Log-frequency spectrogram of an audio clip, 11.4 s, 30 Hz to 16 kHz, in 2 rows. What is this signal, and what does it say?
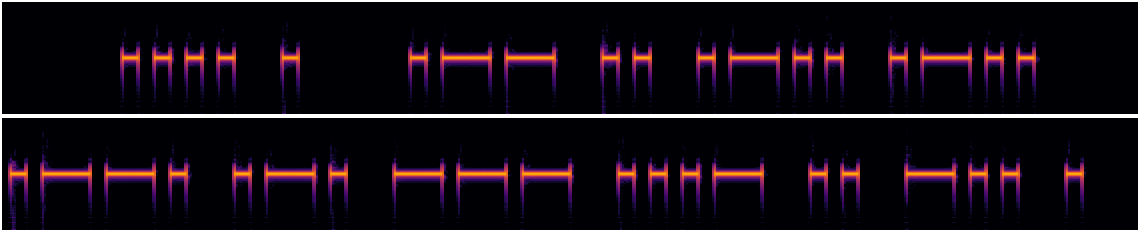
Morse code, heard as a keyed tone, about 15 wpm, 700 Hz. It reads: HE WILL PROVIDE
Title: Sentences from Top 1000 Words - Review Part 3 - 15wpm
